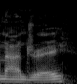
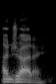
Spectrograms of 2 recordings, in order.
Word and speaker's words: Andrade: The match with Andre, right? Did I say it right that time? Andrade.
